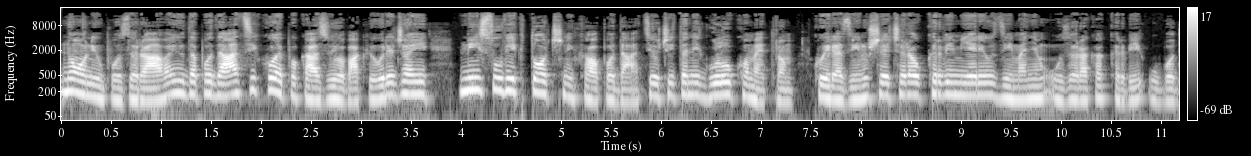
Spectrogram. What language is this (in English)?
Croatian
